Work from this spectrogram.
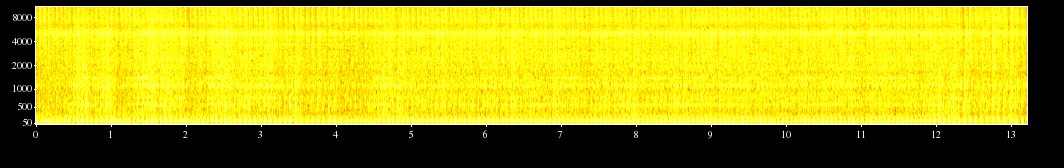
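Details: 1956 Gravely Model L single-cylinder, after choke start with throttle lowered: fast, ragged thumping with uneven beats and occasional exhaust pops. Oil-fouled plug and smoke at start; top-end/valve trouble suspected; rough running with popping.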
